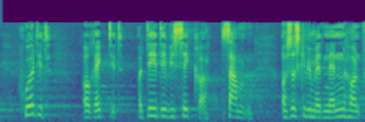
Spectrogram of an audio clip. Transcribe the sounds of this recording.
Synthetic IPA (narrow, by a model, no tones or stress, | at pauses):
hoɐdid̥ | ʔɒ̽ʁeɡ̥̚d̥id̥ | ɒ̽d̥e̝æɐd̥e̝ʋise̝ɡ̥ʁɐsɑ̈m̰n̩ | ɒ̽sɒ̽sɡ̥æʋimed̥en̩ænn̩ɦɒ̽n̰f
